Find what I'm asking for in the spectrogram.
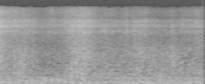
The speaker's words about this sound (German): Ich dachte, wenn wir schon zusammen diesen Fluss hier hochfahren, dann...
